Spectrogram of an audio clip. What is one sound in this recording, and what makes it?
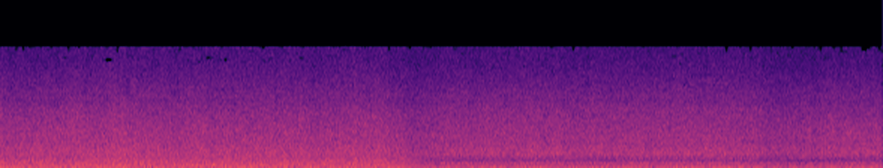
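A river rushes loudly through a narrow rocky gorge.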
